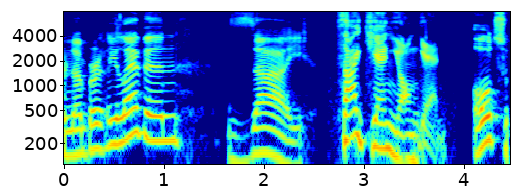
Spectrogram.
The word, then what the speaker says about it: زاي: Zai. 再见永远 Also called Zain, but the right way to call it is Zai, pronounced like the letter Z, which is also called Z.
